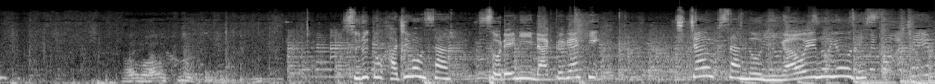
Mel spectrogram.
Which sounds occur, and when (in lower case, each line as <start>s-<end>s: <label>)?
0.0s-0.4s: human sounds
0.0s-3.3s: mechanisms
1.1s-2.0s: man speaking
1.4s-1.9s: woman speaking
2.0s-2.4s: generic impact sounds
2.2s-2.3s: tick
2.8s-9.3s: music
3.0s-3.1s: tick
3.4s-6.1s: woman speaking
4.4s-4.5s: tick
4.5s-5.0s: man speaking
5.9s-6.9s: man speaking
6.7s-8.7s: woman speaking
8.5s-9.3s: female singing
